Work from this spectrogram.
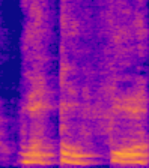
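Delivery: high-pitched scream. Retelling finding a dirty handprint on a shirt shoulder: retelling a scream. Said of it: "I screamed at my brother".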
